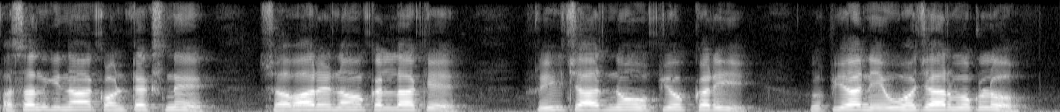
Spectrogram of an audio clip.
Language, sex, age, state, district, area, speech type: Gujarati, male, 60+, Gujarat, Ahmedabad, urban, read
